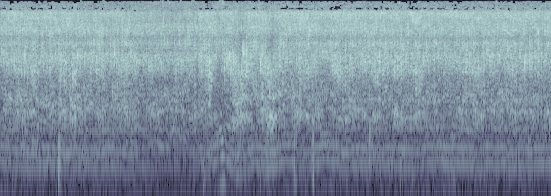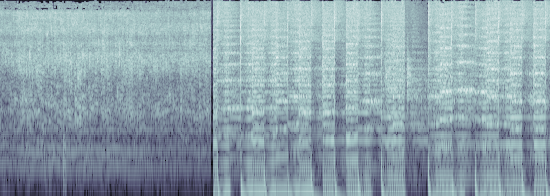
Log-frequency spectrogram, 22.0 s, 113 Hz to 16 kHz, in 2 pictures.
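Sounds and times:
constant hiss: 0:00.0 - 0:15.3
electronic dance music: 0:00.0 - 0:22.0
small electric motor buzzing: 0:00.0 - 0:22.0.

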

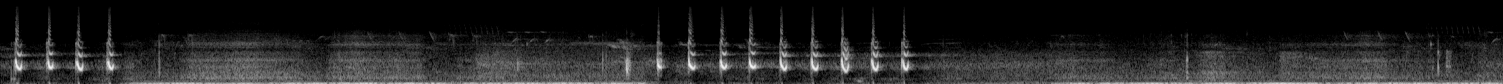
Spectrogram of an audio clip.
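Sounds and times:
turkey yelps: 0:00.0 - 0:01.2, 0:06.6 - 0:09.2.

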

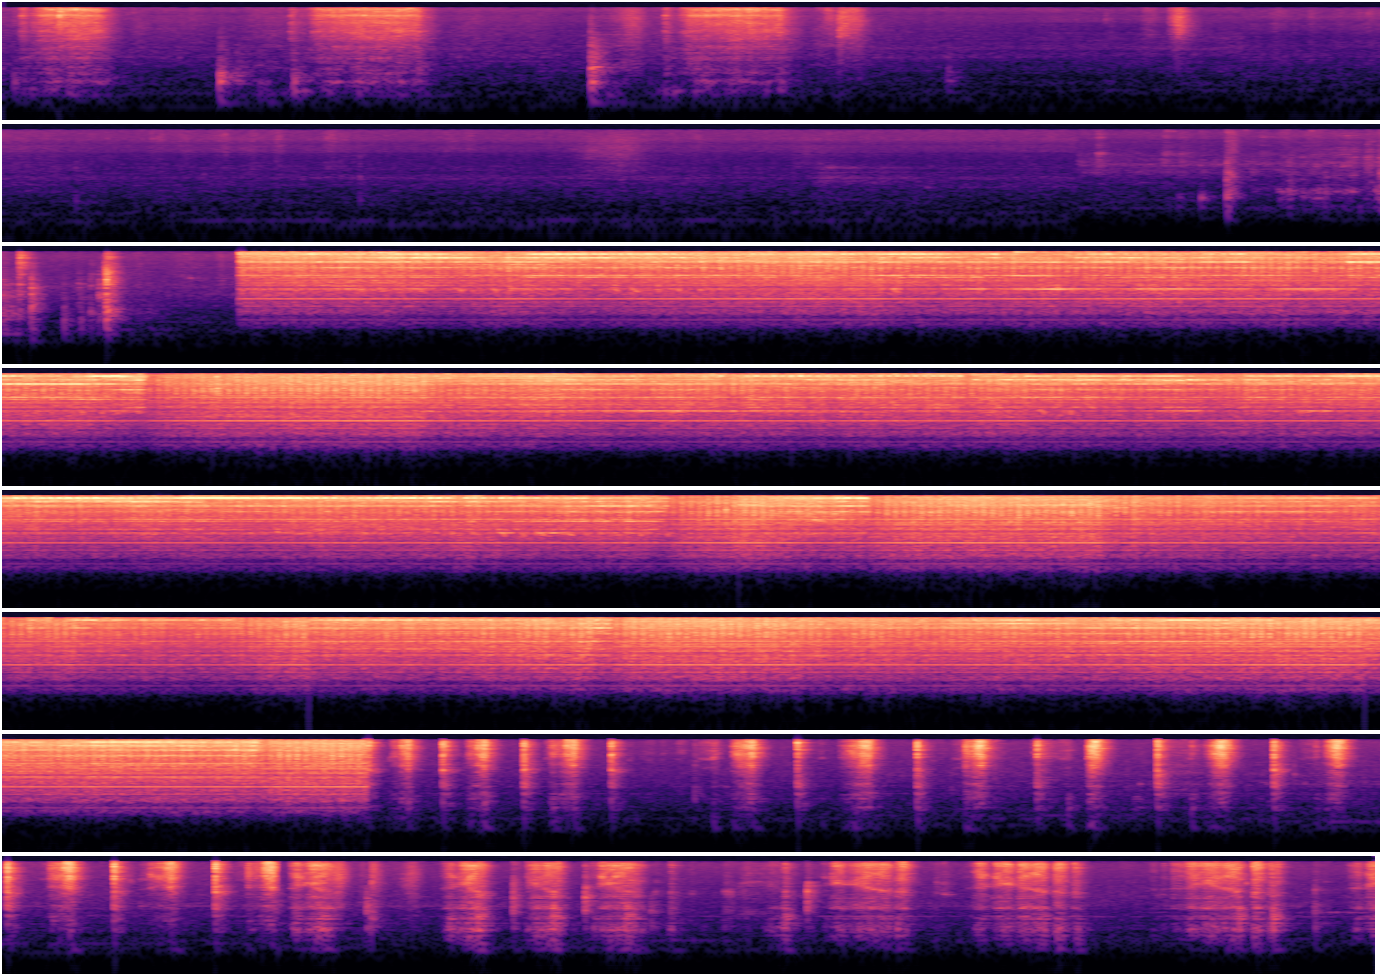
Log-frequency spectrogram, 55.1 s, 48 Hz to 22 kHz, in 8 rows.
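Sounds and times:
bandsaw cutting wood: 0:15.0 - 0:43.2
hand filing wood: 0:43.4 - 0:54.7.

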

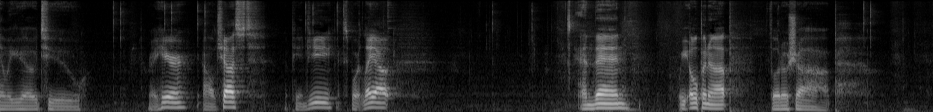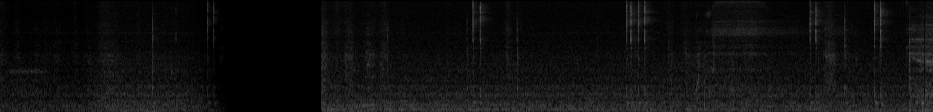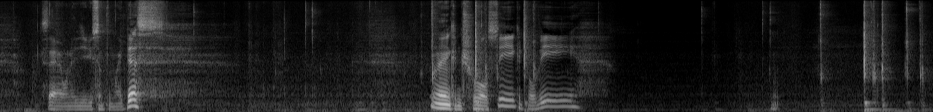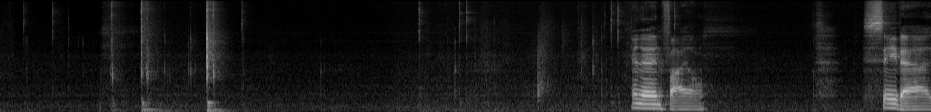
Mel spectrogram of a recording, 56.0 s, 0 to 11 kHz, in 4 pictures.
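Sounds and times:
computer mouse clicks: 0:01.7 - 0:02.0, 0:12.9 - 0:13.6, 0:16.2 - 0:17.4, 0:21.0 - 0:21.8, 0:23.4 - 0:23.8, 0:26.1 - 0:27.4, 0:32.2 - 0:32.8, 0:48.2 - 0:49.2, 0:50.6 - 0:51.4
computer keyboard typing: 0:23.4 - 0:23.8, 0:32.2 - 0:32.8, 0:34.4 - 0:36.2, 0:40.3 - 0:42.9, 0:43.6 - 0:45.7, 0:50.8 - 0:51.4.

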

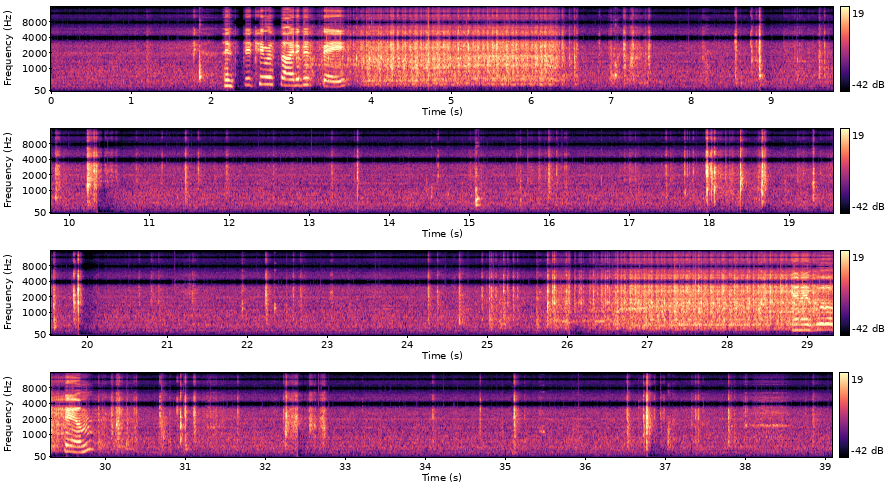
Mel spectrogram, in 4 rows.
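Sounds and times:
sewing machine stitching: 0:03.2 - 0:06.6, 0:25.7 - 0:29.4.

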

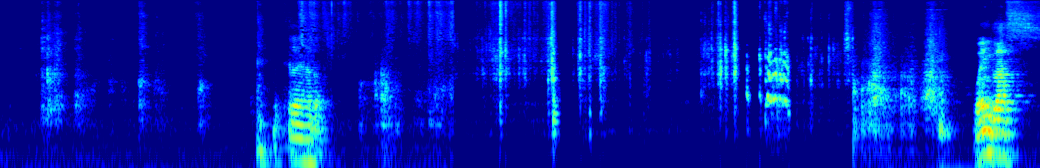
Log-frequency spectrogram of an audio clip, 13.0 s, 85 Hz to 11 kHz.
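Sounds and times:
wrapping paper crackling and tearing: 0:03.6 - 0:10.7.

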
